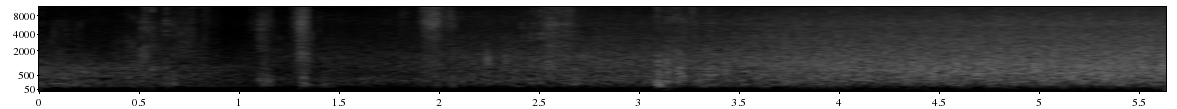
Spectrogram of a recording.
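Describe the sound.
Stream flowing beside people walking through a glade: a steady, fairly faint rush of water that grows fuller toward the end, with a few soft footsteps and rustles early on.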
